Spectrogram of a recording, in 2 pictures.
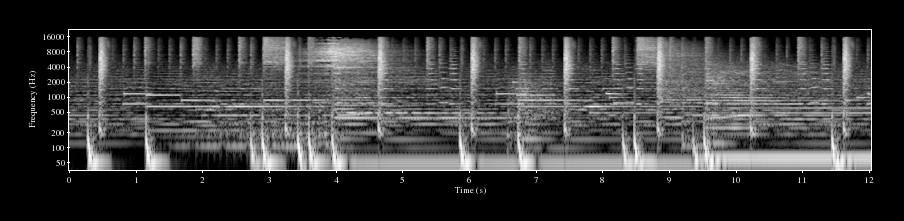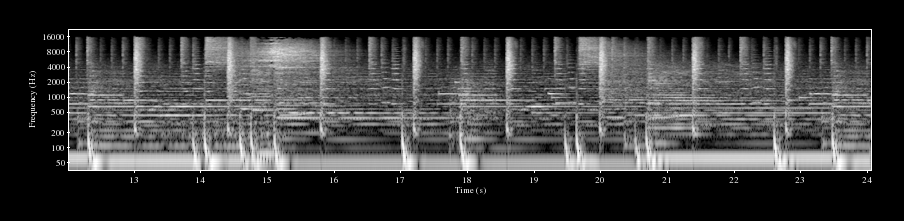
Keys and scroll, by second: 13.8 BackSpace.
